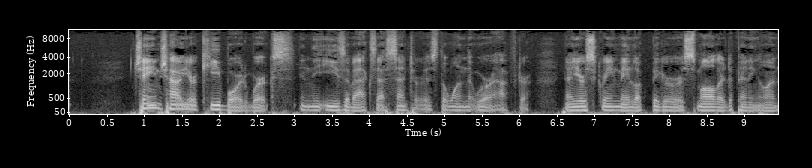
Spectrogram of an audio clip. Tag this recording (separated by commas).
Speech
